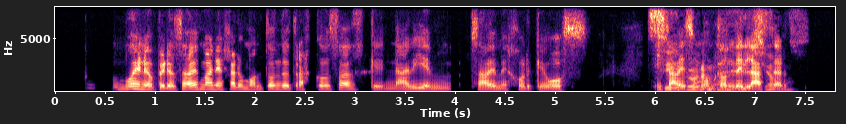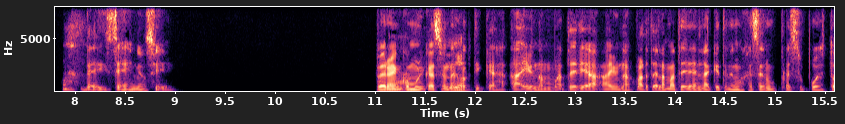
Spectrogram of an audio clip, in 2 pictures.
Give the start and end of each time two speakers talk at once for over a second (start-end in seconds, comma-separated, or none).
6.0-7.4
